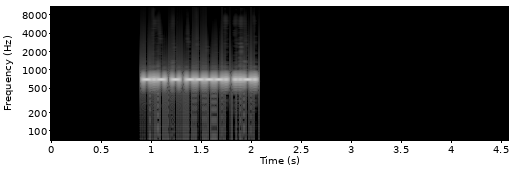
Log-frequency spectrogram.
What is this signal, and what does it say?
Morse code, heard as a keyed tone, about 46 wpm, 700 Hz. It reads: KT9F
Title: USA Call Signs - 4 Characters - Repeated 2x - 50wpm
